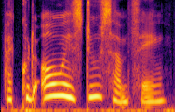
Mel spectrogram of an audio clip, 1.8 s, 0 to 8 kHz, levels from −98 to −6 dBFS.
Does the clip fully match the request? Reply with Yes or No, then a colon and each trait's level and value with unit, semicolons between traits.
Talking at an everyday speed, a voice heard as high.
Yes: average, 170 wpm; high, 245 Hz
